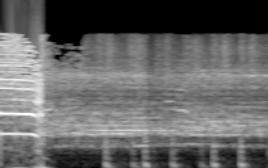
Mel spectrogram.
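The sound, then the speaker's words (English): A large church audience erupts in a loud, brief shout of "hallelujah", which then trails into sustained crowd cheering and noise with steady, regularly spaced low thumps underneath. “If you are an overcomer, can you shout hallelujah?”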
